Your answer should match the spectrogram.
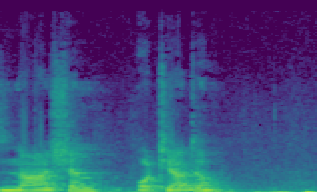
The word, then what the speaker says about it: Nashon Otiato: tell the audience your name my name is nashan oato Pastor from Kenya living in migori County migori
